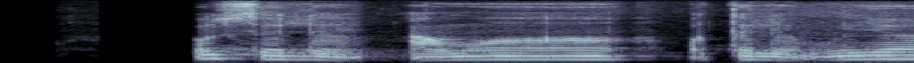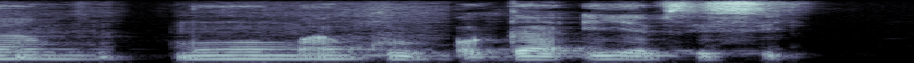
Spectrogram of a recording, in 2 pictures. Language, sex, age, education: Yoruba, male, 30-45, secondary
